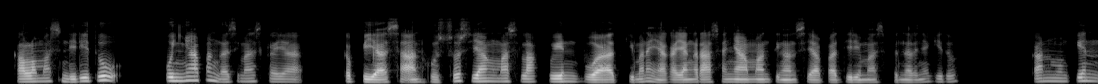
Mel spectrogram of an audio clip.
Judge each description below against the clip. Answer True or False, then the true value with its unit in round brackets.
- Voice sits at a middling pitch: False (120 Hz)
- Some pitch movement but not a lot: True (3.7 semitones)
